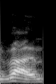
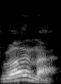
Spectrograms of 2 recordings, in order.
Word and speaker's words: Roma: We say Rome, but it's Roma. It's not Rome.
